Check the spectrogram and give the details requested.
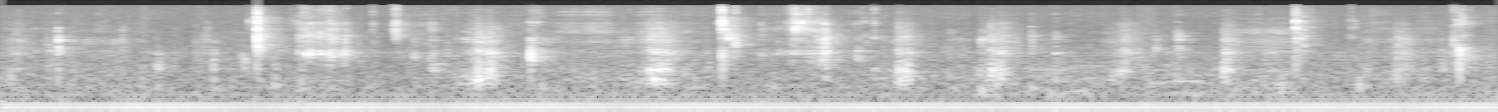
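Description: A person biting into and chewing crispy breaded fried shrimp, giving a series of irregular crisp crunches.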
